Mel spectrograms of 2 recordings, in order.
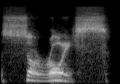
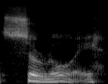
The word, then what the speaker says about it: Sorois: Okay, Jeremy, last name is pronounced Sorois. Love it. I called it Soroy. But you do pronounce the S.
